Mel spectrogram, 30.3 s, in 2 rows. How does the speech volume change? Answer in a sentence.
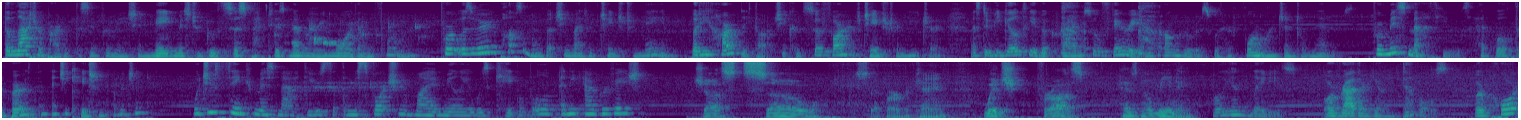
The volume of the speech stays about the same.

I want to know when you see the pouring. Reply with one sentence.
The pouring can be heard from 2.6 to 4.2 s and from 17.9 to 19.1 s.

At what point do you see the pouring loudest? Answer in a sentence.
The volume of the pouring peaks at 3 seconds.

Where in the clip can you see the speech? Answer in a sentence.
You can hear the speech from 0.0 to 30.2 s.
